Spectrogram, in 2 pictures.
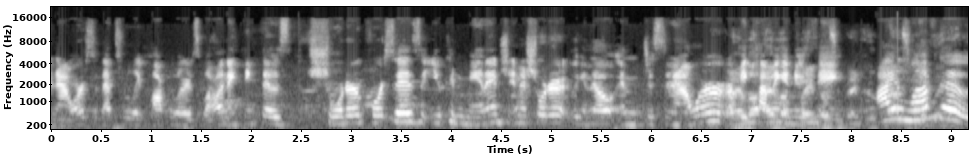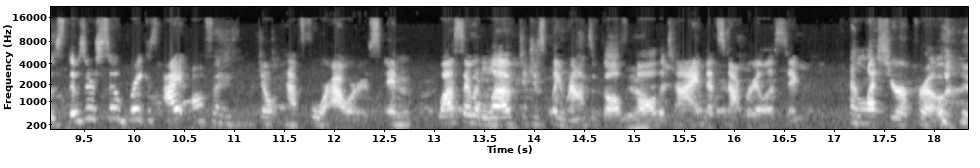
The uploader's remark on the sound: LIVE From The 2023 PGA Show! Found some time to squeeze in a couple of ModGolf Podcast recording sessions.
